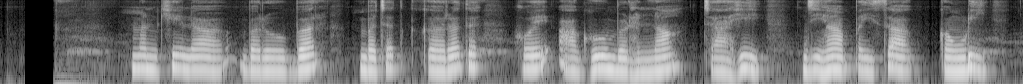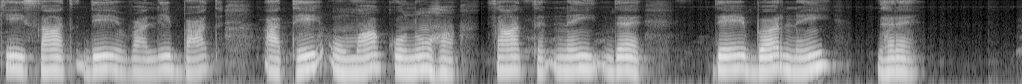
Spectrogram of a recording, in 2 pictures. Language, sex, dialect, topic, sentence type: Chhattisgarhi, female, Western/Budati/Khatahi, banking, statement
